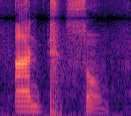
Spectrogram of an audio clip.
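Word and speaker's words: handsome: is longer than us the option c is pronounced as unseen not and some the d in this word is silence not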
